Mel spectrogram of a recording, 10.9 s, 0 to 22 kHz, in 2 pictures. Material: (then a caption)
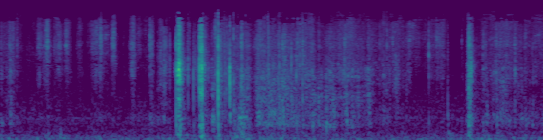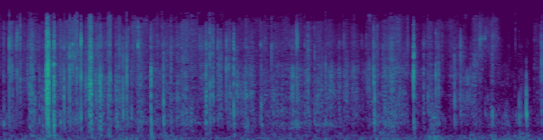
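Chalk. Soft, brittle chunks of white and green-dyed gym chalk, sitting with loose powder in a cream enamel bowl, are crushed and crumbled between bare fingertips and palms. The result is a quiet, dry, high-pitched crunching and crinkling that runs continuously. Two sharper cracks stand out near 2 and 6 seconds.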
